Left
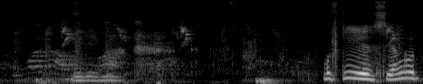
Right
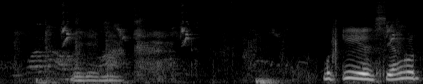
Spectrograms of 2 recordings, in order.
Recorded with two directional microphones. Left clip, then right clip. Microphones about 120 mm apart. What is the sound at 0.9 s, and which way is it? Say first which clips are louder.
Speech: left 1 dB; 25° right (ahead or behind).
